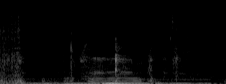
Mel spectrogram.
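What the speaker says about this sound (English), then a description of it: "I will shuffle them again." A deck of cards is shuffled by hand at close range, giving soft riffling and sliding bursts with a brief faint tonal hum in the middle, quiet and with no talking.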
